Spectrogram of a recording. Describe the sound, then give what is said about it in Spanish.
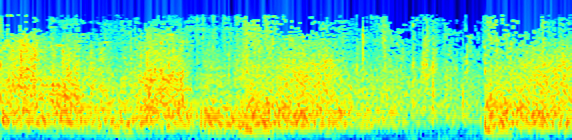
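Loud, dense cannon fire rumbles in a near-continuous barrage of overlapping blasts, with one brief lull just before a final burst. No voices are heard. “General, nos disparan cañonazos chocolateados.”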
